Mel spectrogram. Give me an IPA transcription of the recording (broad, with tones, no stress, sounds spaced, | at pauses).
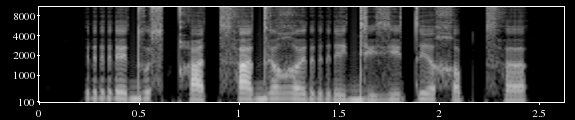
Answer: r e˦ d u˦ s qʰ e˨ t͡sʰ a˦ d ɨ˦ ʁ ɨ˧ r i˨ dʲ ɘ˨ zʲ e˦ t i˦˨ χ ɘ˨ p t͡sʰ ɐ˧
